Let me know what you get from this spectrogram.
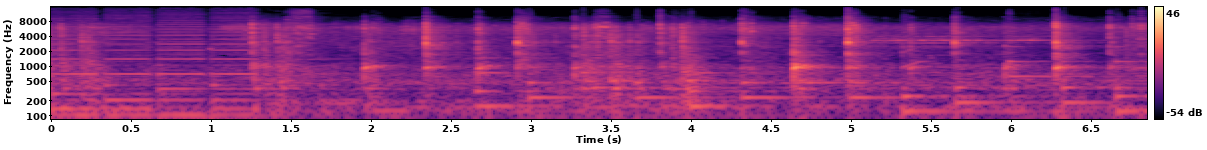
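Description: A spoon stirring onions in a stainless-steel kadhai, knocking and scraping against the pan in quick clinks about three a second, over background music.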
